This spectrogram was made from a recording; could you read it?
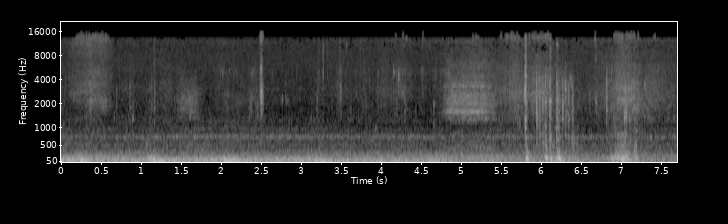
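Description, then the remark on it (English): A steady low mechanical rumble fills the inside of a car as an automatic wash runs, with bursts of hissing water spray and occasional thumps and clunks against the body. “Get this car washed.”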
